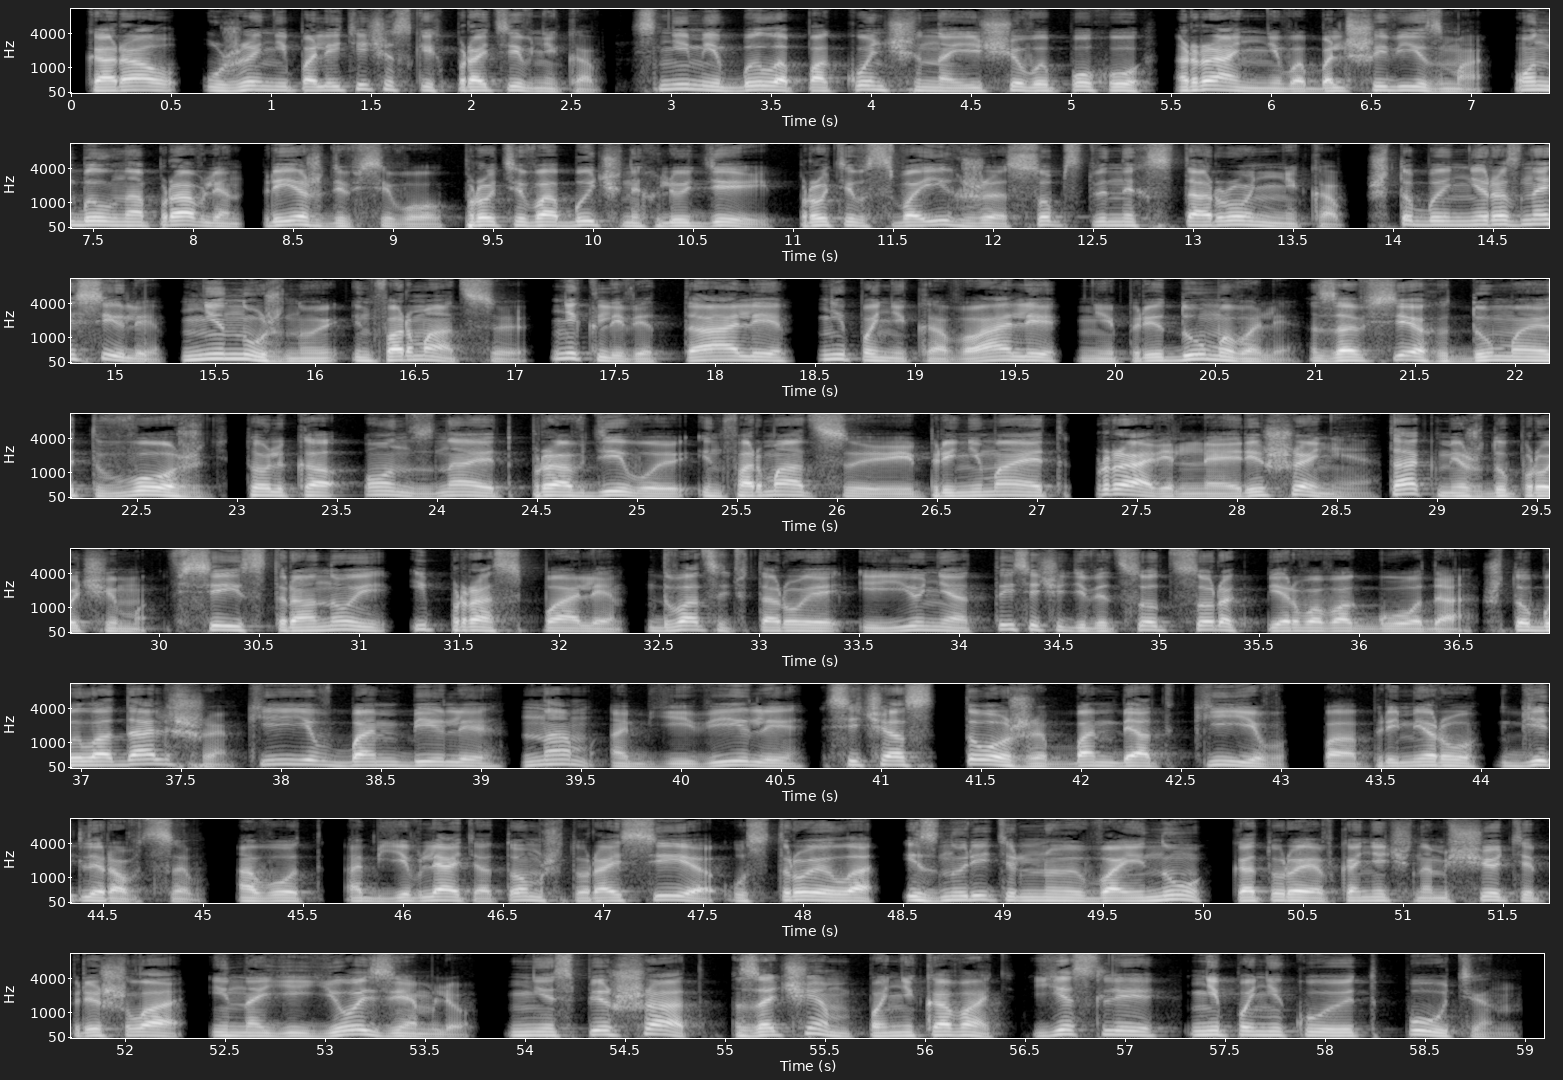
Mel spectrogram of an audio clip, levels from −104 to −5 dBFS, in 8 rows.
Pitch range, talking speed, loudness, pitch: 110-145 Hz, 105 wpm, -23 LUFS, 125 Hz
